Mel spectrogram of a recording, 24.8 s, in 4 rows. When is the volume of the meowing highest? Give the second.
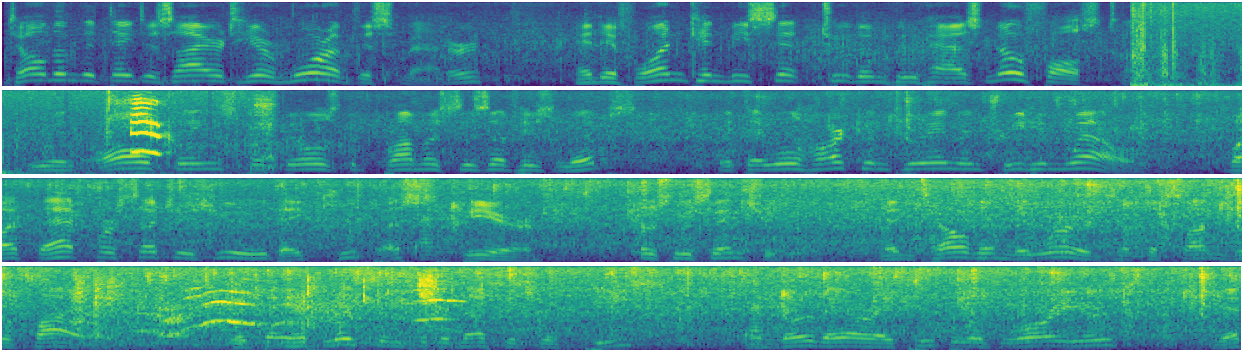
7 s.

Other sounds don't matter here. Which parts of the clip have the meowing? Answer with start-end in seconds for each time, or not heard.
5.6-7.6, 18.9-20.9.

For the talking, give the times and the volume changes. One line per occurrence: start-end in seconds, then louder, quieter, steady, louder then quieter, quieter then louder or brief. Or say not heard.
0.0-24.7 steady.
